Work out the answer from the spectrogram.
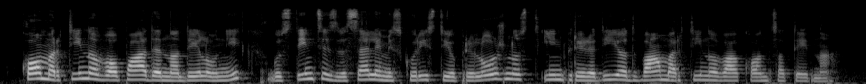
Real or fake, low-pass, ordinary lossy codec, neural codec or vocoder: real; 14.4 kHz; MP3, 64 kbps; none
